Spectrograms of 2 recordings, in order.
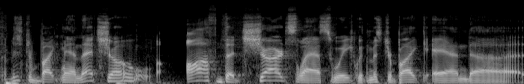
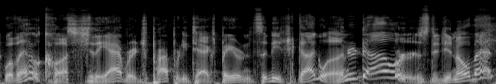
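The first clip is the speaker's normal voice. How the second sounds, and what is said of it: Generic radio announcer voice. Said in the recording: “Is that an impression of anybody in particular? ... That's just the general, my radio impression.”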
